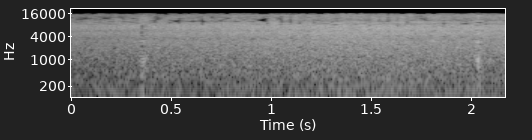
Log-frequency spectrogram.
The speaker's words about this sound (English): That's the ocean. Yeah, there's some ocean.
